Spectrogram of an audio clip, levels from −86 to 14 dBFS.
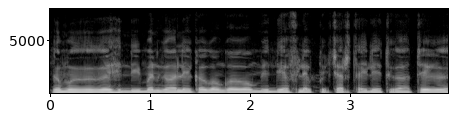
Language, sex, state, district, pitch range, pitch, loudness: Wancho, male, Arunachal Pradesh, Longding, 125-135 Hz, 125 Hz, -14 LUFS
